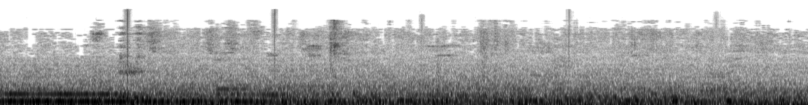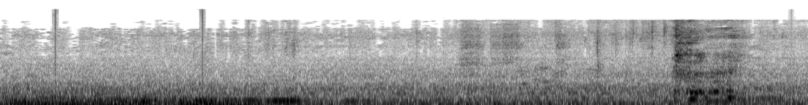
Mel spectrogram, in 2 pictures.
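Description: A vehicle engine hums steadily from inside while driving.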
